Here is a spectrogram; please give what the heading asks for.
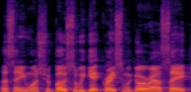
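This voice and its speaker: A man, a deacon, preaching a sermon in a church with a big voice that swings from loud to hushed, speaking into a microphone he wears. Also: fairly high pitch, quick pace, clean tone. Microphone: wearing a microphone.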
